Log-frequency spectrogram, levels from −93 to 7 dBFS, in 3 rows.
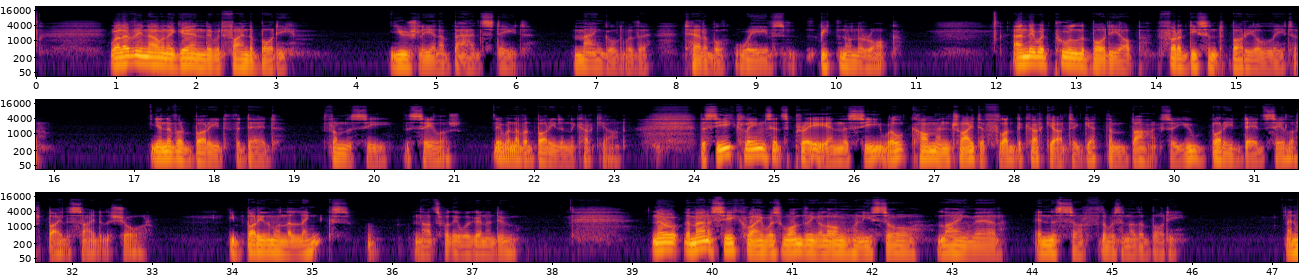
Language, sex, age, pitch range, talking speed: English, male, 50-69, 80-100 Hz, 150 wpm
